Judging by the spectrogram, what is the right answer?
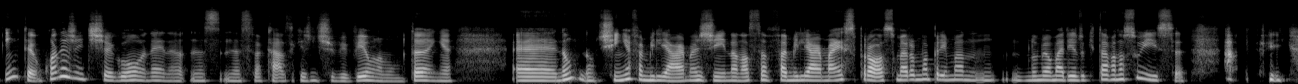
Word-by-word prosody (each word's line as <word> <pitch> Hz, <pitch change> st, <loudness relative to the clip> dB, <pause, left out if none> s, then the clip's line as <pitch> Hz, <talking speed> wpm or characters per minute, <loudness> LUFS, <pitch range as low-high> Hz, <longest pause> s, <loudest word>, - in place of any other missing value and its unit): Então, 355 Hz, +7 st, 0 dB
quando -, -, +1 dB
a 375 Hz, -, +6 dB
gente 260 Hz, -8 st, -3 dB
chegou, 190 Hz, -5 st, +1 dB
né, 180 Hz, 0 st, -5 dB
ne 160 Hz, -1 st, -9 dB
ne 170 Hz, -, -8 dB, 0.3 s
nessa 160 Hz, 0 st, -8 dB
casa 165 Hz, 0 st, -4 dB
que 175 Hz, -, -7 dB
a -, -, -5 dB
gente 175 Hz, 0 st, -5 dB
viveu 170 Hz, +4 st, 0 dB
na 165 Hz, -2 st, -6 dB
montanha, 165 Hz, +3 st, 0 dB, 0.6 s
eh, 180 Hz, -1 st, +4 dB
não 220 Hz, +8 st, +4 dB
não 180 Hz, -7 st, -4 dB
tinha 195 Hz, +7 st, +3 dB
familiar, 190 Hz, -8 st, +2 dB
imagina, 185 Hz, -1 st, +1 dB
a -, -, 0 dB
nossa 175 Hz, +4 st, -1 dB
familiar 190 Hz, -1 st, +3 dB
mais 185 Hz, +5 st, +2 dB
próxima 200 Hz, +2 st, +3 dB
era 205 Hz, +2 st, +2 dB
uma 230 Hz, +2 st, -1 dB
prima 215 Hz, -2 st, -1 dB
m 195 Hz, -1 st, -5 dB
m 195 Hz, -, -12 dB
m 190 Hz, -2 st, -7 dB
do 195 Hz, -, -1 dB
meu 200 Hz, 0 st, +2 dB
marido 195 Hz, 0 st, +2 dB
que 195 Hz, -, -18 dB
estava 225 Hz, +2 st, +1 dB
na 235 Hz, -, +2 dB
Suíça. 230 Hz, -5 st, -3 dB, 0.4 s
Aí -, -, +2 dB, 0.3 s
e -, -, +4 dB
e 195 Hz, -, -6 dB
190 Hz, 200 wpm, -22 LUFS, 175-210 Hz, 0.6 s, a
